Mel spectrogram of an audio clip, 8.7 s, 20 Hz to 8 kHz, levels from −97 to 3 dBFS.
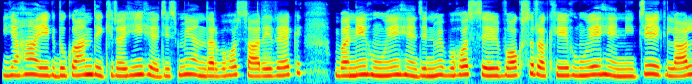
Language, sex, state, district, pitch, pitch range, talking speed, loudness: Hindi, female, Odisha, Malkangiri, 240 Hz, 230-260 Hz, 165 wpm, -14 LUFS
